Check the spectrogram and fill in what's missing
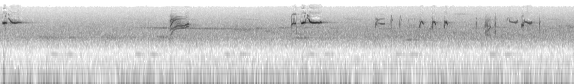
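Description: Eurasian siskin singing: high, scattered chirps and a drawn-out wheezy note, then a quick run of sharp twittering notes near the end, in a quiet setting.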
